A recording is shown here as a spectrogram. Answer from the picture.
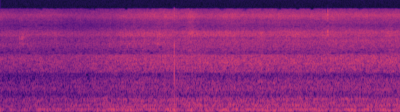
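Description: Steady low outdoor rumble with no distinct events, the kind of ambient noise heard at a waterfront construction site.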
